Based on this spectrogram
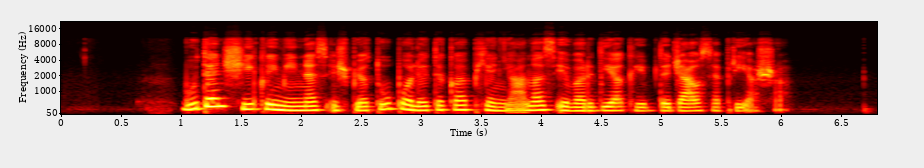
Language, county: Lithuanian, Vilnius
